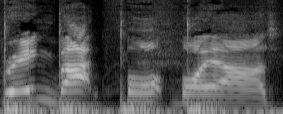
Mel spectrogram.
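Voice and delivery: slow, loud chant; playful drawn-out shout; rallying cry. Pretend. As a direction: bellow it like a campaign slogan. Mock rallying cry for old show.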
